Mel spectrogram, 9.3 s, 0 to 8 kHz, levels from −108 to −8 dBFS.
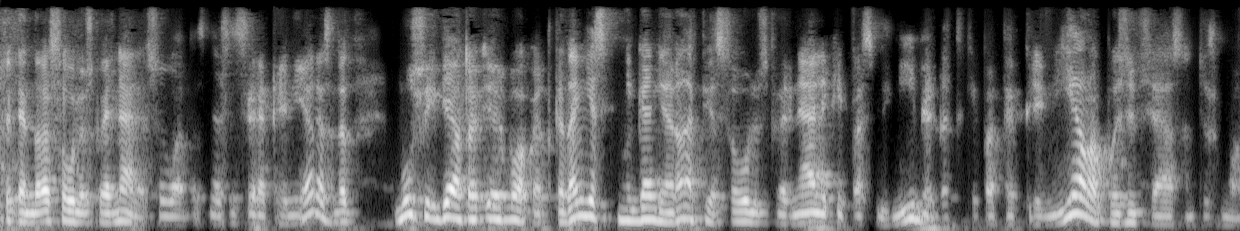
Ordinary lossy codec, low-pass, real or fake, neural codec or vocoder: MP3, 64 kbps; 7.2 kHz; fake; codec, 16 kHz, 2 kbps, X-Codec, HuBERT features, trained on general audio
